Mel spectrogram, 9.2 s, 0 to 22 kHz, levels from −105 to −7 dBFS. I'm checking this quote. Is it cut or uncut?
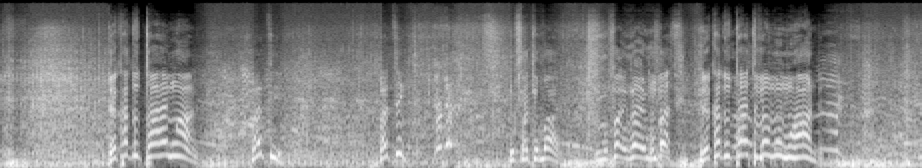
uncut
